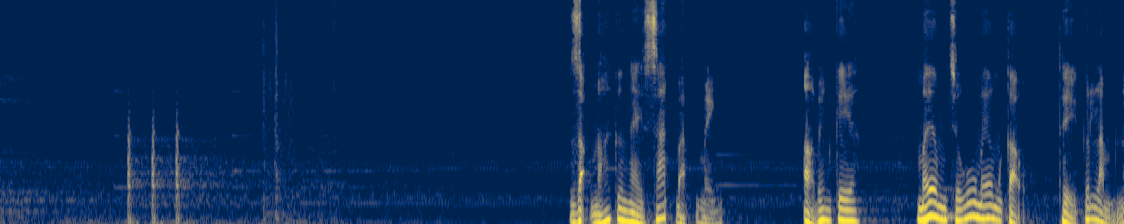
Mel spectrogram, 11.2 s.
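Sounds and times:
sharp knocking on a door: 1.2 - 3.4
speech: 5.7 - 7.3, 8.0 - 11.2.

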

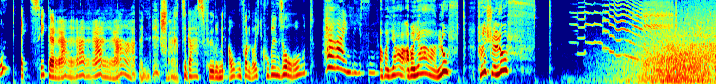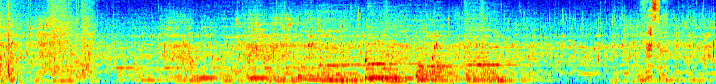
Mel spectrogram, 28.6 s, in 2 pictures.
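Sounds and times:
speech: 0.6 - 10.4
flowing water through an open window: 11.5 - 28.6.

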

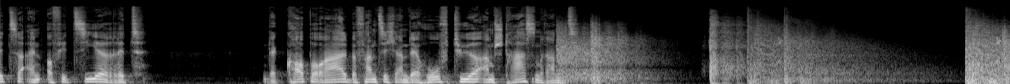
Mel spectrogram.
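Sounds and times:
speech: 0.0 - 1.5, 2.6 - 6.0
gunshots fired: 5.5 - 10.0.

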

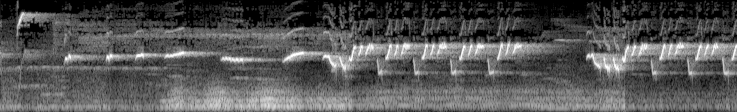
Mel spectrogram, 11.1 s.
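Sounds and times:
white-rumped shama singing lure song: 0.0 - 11.0.

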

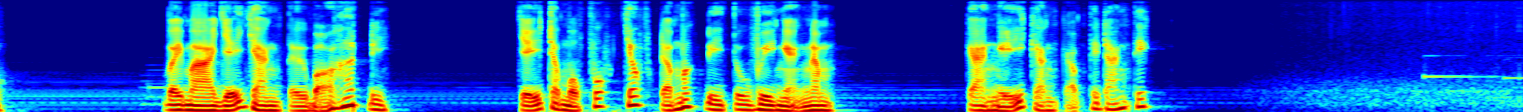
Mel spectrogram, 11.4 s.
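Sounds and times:
speech: 1.3 - 3.0, 3.9 - 6.4, 7.3 - 8.8
heavy rain: 9.5 - 11.4.

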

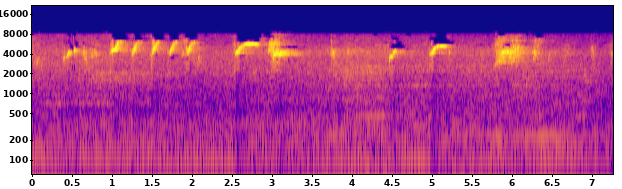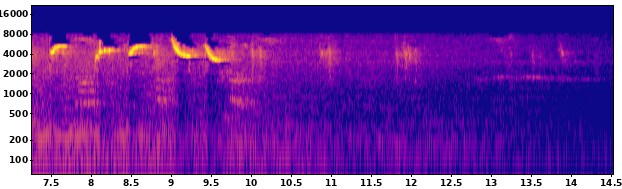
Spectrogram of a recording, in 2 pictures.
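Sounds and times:
canary song of short high chirps and whistles: 0.4 - 3.8, 4.4 - 6.5, 7.2 - 10.2.

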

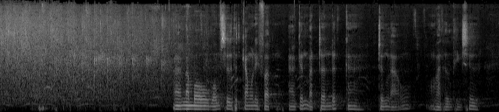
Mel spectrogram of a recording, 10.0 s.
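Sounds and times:
audience applause at a Buddhist talk in Vietnam: 0.0 - 4.6
speech: 3.5 - 9.7.

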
